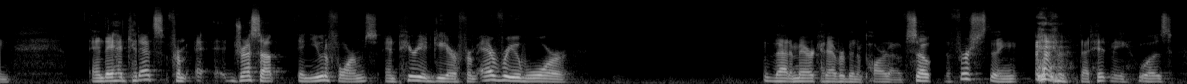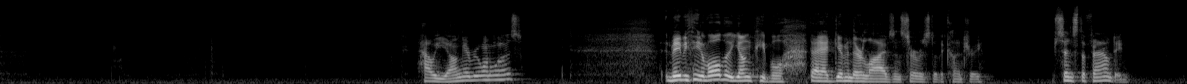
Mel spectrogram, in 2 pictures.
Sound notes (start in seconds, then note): 10.3 clears throat; 17.5 inhales deeply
